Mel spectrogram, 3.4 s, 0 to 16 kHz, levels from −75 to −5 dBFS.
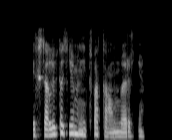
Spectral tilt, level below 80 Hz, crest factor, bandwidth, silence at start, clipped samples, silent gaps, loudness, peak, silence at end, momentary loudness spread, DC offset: -6.5 dB/octave; -62 dBFS; 20 dB; 7.6 kHz; 0.65 s; under 0.1%; 2.69-2.75 s; -28 LUFS; -8 dBFS; 0.55 s; 14 LU; under 0.1%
